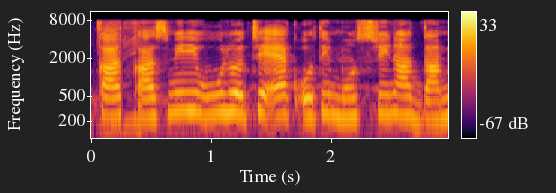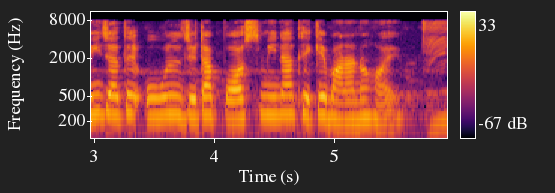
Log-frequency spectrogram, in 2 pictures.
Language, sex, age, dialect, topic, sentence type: Bengali, female, 25-30, Standard Colloquial, agriculture, statement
